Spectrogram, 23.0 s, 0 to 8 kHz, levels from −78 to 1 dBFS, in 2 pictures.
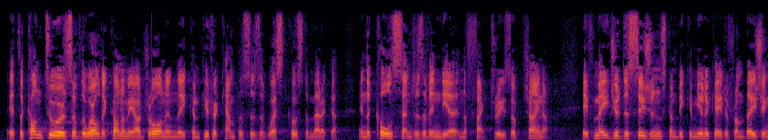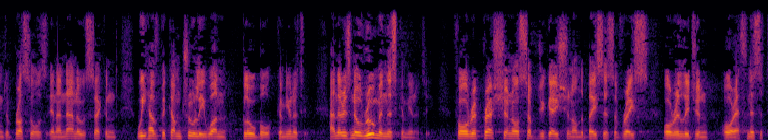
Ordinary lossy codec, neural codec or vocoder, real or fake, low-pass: none; none; real; 7.2 kHz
